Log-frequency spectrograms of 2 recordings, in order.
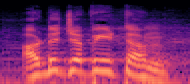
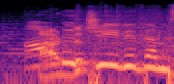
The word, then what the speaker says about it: Aadujeevitham: Adu Javitam. Did I say it right? No? Okay. Adu Jividam. Adu Jeevitham, sir.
